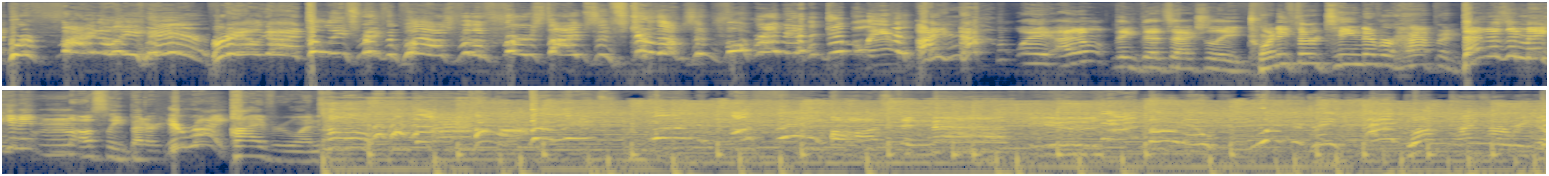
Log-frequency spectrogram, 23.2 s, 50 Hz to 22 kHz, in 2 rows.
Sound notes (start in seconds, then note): 14.0 screaming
